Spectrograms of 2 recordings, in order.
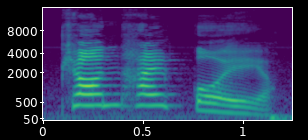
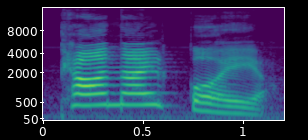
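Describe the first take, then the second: The two takes are said the same way.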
